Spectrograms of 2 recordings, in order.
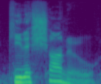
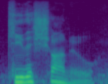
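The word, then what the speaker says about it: קִדַּשְׁנוּ: You'll also notice there is an accent mark under the shin, right near the kamatz, which tells us that this word is pronounced kideshanu. The accent is on the disha, kideshanu, mitsuyan.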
